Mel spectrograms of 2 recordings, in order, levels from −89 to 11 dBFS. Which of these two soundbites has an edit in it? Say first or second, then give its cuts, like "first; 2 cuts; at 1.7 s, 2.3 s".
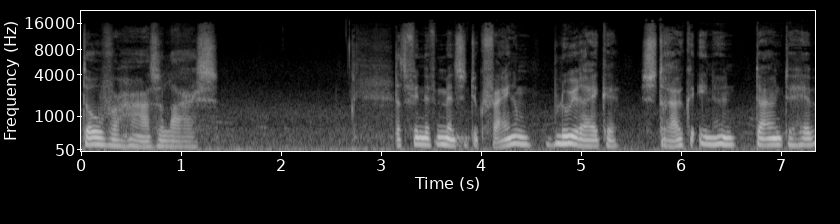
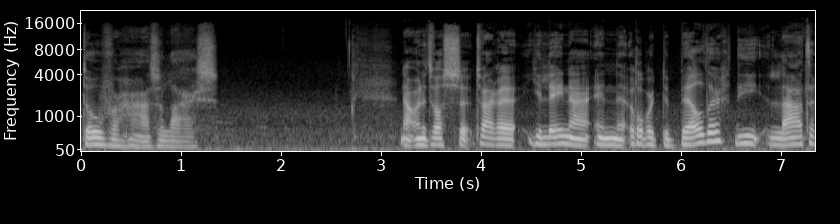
first; 1 cut; at 3.1 s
